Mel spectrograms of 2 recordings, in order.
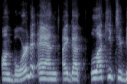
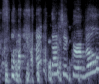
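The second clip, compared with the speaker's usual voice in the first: chuckling through her own name, pitch up; giggly self-introduction; laughing; 8 semitones higher, 3 dB louder than usual. Real, not acted. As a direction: laugh it out while introducing yourself. Laughing about her alarm clock.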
